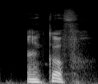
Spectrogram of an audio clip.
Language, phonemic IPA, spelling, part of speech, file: French, /kɔfʁ/, coffre, noun / verb, Fr-coffre.ogg
- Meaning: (noun) 1. chest, box 2. boot (UK), trunk (US) (luggage storage compartment of a vehicle, i.e. car); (verb) inflection of coffrer: first/third-person singular present indicative/subjunctive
